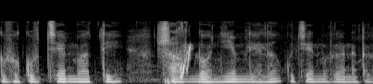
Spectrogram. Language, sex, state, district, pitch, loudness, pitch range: Wancho, male, Arunachal Pradesh, Longding, 125 Hz, -17 LUFS, 120-125 Hz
